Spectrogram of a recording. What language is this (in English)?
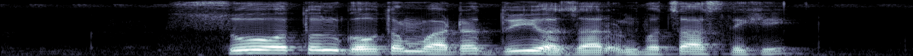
Nepali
